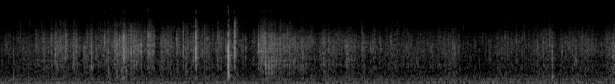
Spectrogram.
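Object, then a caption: Plastic bubble wrap. Bunched clear plastic bubble wrap is held in both hands and scratched and squeezed with long dark-painted nails, giving a steady bright crinkling. Sharp crackling snaps stand out around the two-second mark before the rustle settles back to a softer, even crinkle.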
